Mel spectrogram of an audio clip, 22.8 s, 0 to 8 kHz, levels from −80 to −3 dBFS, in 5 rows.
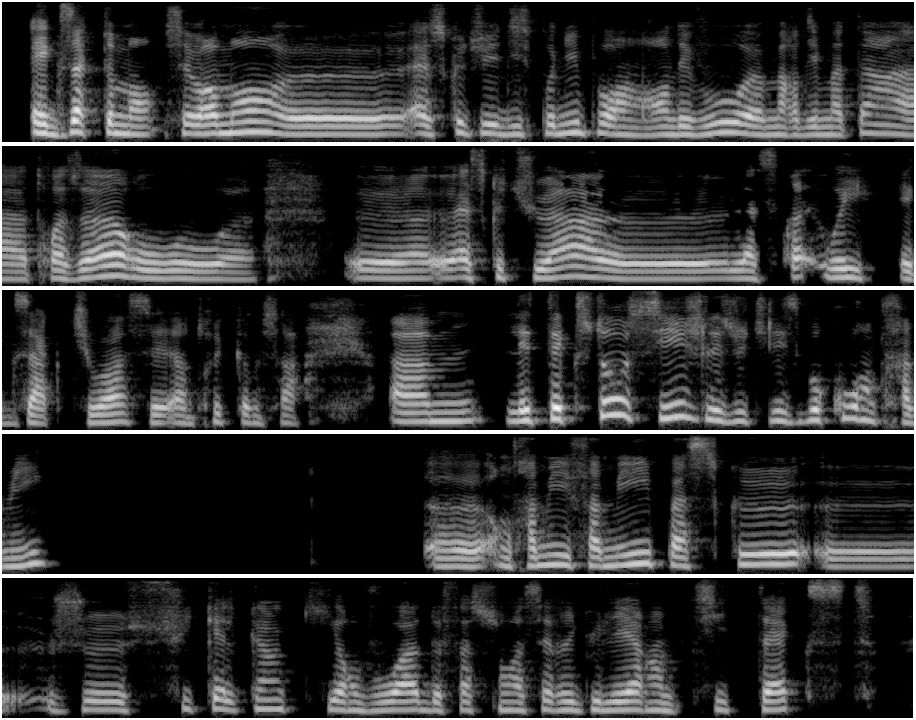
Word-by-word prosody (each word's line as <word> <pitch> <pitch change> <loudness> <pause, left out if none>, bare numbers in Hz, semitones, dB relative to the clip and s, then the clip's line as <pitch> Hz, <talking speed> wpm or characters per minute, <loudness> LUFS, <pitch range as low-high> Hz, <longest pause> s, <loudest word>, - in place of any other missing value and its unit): Exactement, 190 -2 +5
c'est 195 - -2
vraiment 205 +3 +5
heu: 170 0 +4
«Est-ce 185 -2 -1
que 215 - 0
tu 195 +1 -6
es 190 - +2
disponible 185 +4 -3
pour 190 -3 +1
un 165 - -3
rendez-vous, 170 +6 0
heu, 175 -3 +4
mardi 165 0 -4
matin 190 +4 -5 0.2
à 155 - -3
3:00 190 +7 +4
ou 165 -2 +1
heu, 150 - -6 0.5
heu, 175 +1 +1
est-ce 190 -1 -1
que 190 - -5
tu 185 0 -3
as, 200 +1 +2
heu, 160 0 +2
la 170 0 0
sprea», 170 +5 -3
oui 190 -1 0
exact, 160 0 -2
tu - - -8
vois? 175 +2 +3
C'est 170 -2 -2
un 165 - -3
truc 175 +5 -12
comme 170 -3 -8
ça. 160 +2 -11 0.5
Hem, 195 +1 +1
les 210 +2 +4
textos 255 +8 +6
aussi, 275 0 0
je 245 -3 -4
les 200 -2 0
utilise 195 -1 -7
beaucoup 220 +4 0
entre 205 -7 -5
amis 200 +8 -2 1.8
heu, 170 0 0
entre 180 -1 -5
amis 205 +3 0
et - - -1
famille 195 +6 +1
parce 185 -5 -3
que, 220 +1 +3
heu, 165 0 -4 0.2
je 180 +2 -5
suis 190 +3 -15
quelqu'un 200 0 -5
qui 195 - -6
envoie 180 +1 0
de 175 -1 -4
façon 180 +1 -9
assez 175 +2 -5
régulière 180 +1 -1
un 170 -2 -4
petit 180 +5 -12
texte 190 - -4
185 Hz, 175 wpm, -24 LUFS, 170-200 Hz, 1.8 s, textos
